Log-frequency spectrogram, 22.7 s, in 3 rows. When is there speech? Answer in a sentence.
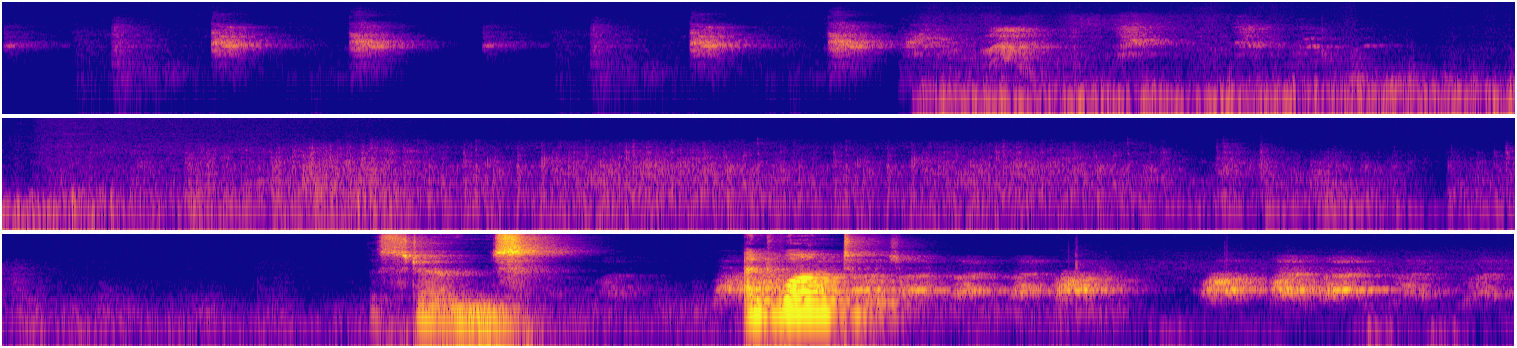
You can hear the speech from 17.0 to 17.8 s and from 18.8 to 19.6 s.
